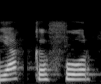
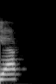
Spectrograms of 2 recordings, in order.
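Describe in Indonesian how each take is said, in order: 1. Bunyi k diikuti bunyi vokal tambahan. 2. Bunyi k dilepas hanya dengan hembusan napas yang mengalir. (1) "jangan yak kefur" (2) "nafasnya aja yang ini ngalir"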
